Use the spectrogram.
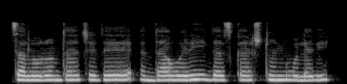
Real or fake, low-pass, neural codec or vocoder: fake; 7.2 kHz; vocoder, 44.1 kHz, 80 mel bands, Vocos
